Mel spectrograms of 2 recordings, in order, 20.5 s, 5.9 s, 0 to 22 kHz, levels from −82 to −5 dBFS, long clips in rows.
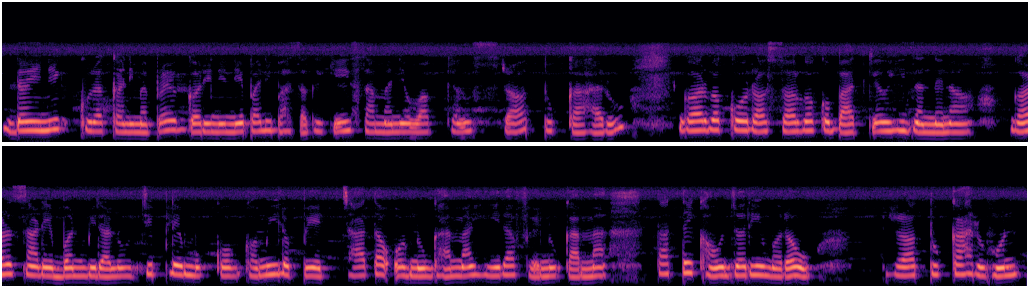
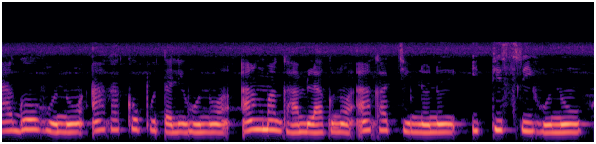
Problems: none marked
